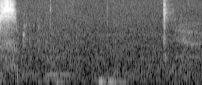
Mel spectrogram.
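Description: A pause in the room: a soft low thump about a second in, then a single sharp click.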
